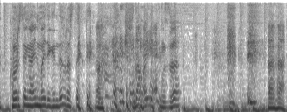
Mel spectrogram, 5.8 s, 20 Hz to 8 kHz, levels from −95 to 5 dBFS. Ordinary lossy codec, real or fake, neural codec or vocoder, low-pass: none; real; none; 7.2 kHz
